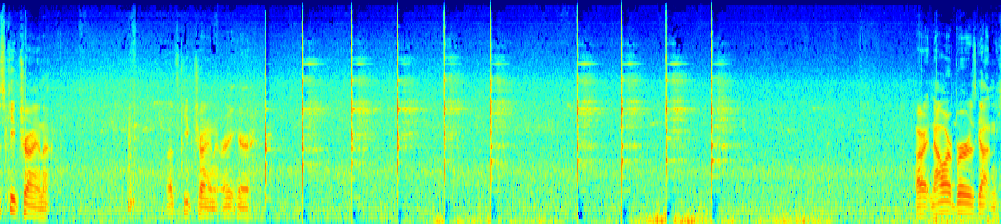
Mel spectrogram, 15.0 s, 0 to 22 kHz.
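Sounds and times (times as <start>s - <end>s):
hammer striking wooden handle: 4.0s - 7.7s, 8.6s - 11.1s.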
